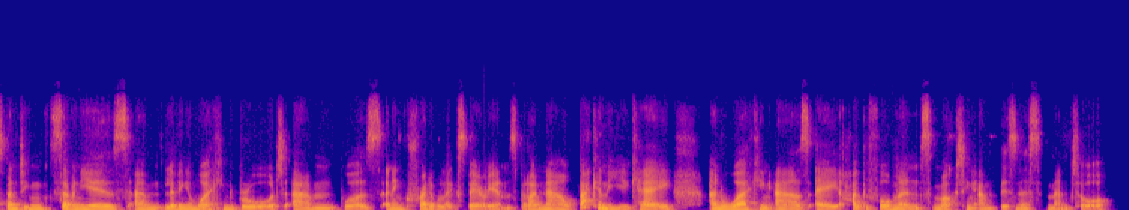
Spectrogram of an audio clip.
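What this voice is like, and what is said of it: British accent. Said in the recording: “You might guess from my accent that I'm from the UK.”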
